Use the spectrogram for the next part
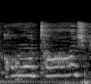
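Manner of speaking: high, hushed Oh, Taj; impressed surprise. Retold or imitated. To her friend Taj who stood her ground, high awed hush. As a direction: breathe it out in awe, up high. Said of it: "I was like".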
